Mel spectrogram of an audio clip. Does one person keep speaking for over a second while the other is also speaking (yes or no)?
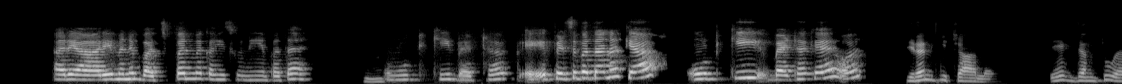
no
